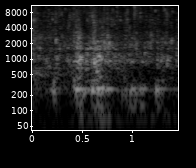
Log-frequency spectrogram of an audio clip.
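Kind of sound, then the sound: household object, toilet flushing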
